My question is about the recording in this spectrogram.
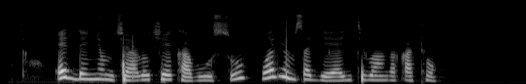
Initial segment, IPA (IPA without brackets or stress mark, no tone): e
